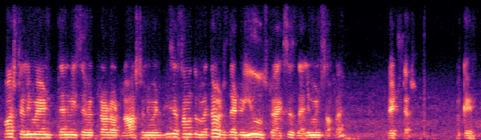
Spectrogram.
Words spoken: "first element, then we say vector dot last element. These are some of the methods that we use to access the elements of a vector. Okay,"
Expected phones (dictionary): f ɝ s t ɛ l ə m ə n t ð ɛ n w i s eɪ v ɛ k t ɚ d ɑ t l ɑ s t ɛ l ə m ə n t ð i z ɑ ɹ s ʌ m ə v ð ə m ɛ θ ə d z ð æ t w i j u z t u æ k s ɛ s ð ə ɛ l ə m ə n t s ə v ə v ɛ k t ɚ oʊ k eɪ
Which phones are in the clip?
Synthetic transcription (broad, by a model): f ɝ s t ɛ l ə m ə n t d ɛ n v i s eɪ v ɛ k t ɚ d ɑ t l ɑ s t ɛ l ə m ə n t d i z ɑ ɹ s ʌ m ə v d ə m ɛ t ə d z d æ t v i j u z t u æ k s ɛ s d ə ɛ l ə m ə n t s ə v ə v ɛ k t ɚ oʊ k eɪ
